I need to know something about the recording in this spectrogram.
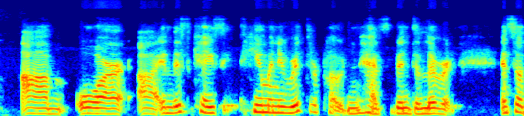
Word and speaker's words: erythropoietin: the ones that are used for producing human erythropoietin, HEPO? I'm not sure I pronounced that correctly. Right, you got it. Human erythropoietin, yes.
